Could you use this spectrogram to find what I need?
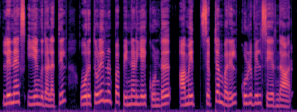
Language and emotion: Tamil, neutral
